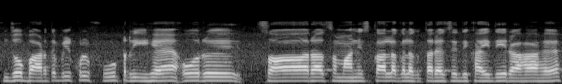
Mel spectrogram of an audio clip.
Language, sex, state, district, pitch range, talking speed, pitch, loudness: Hindi, female, Haryana, Jhajjar, 160-175 Hz, 200 wpm, 165 Hz, -13 LUFS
